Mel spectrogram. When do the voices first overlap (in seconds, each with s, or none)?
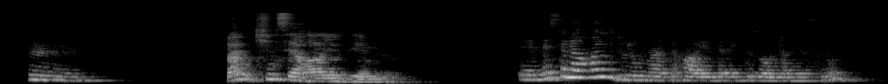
none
